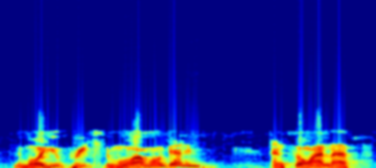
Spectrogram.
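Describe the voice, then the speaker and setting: A woman with an American accent speaks at a moderate pace. Her voice is fairly high, with music playing in the background. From New York City. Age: 70s. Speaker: AA speaker. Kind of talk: recovery talk. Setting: auditorium with audience. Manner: animated.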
